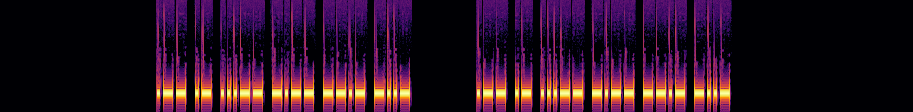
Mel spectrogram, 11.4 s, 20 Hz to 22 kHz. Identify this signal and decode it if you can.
Morse code, heard as a keyed tone, about 30 wpm, 700 Hz. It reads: WA3YQX WA3YQX
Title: USA Call Signs - 6 Characters - Repeated 2x - 30wpm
